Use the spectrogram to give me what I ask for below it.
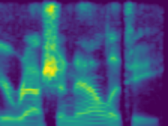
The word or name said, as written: irrationality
